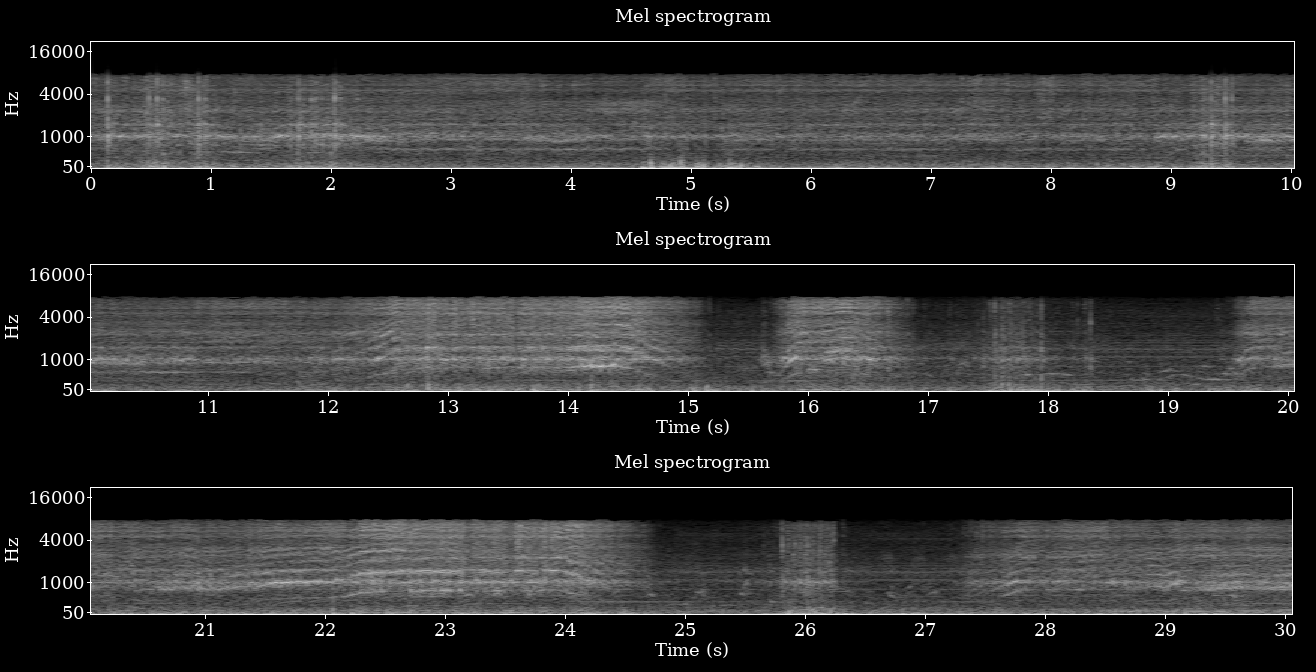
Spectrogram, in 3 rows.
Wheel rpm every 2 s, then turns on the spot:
80, 80, 80, 80, 80, 80, 170, 70, 50, 30, 110, 170, 40, 30, 100.
16-18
